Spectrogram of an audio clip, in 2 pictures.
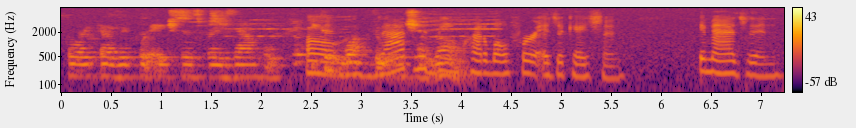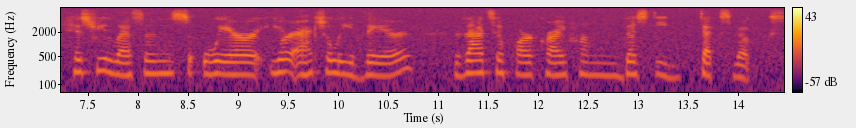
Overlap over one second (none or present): present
